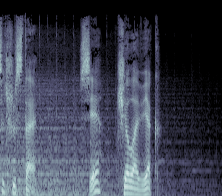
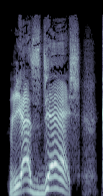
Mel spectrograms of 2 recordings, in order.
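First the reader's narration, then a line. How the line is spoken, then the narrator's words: Shouted. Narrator (Russian): крикнул МакГилл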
